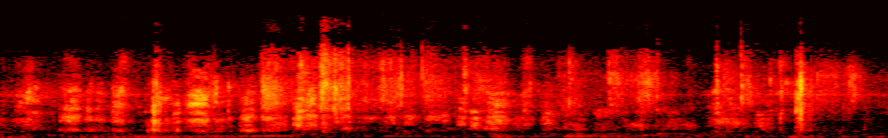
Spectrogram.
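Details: A Siberian husky facing a village dog gives harsh, breathy huffs and pants in quick, uneven bursts, broken by low, rumbling whine-growls, the two dogs' noises overlapping throughout.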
